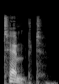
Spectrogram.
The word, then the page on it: tempt: anglais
